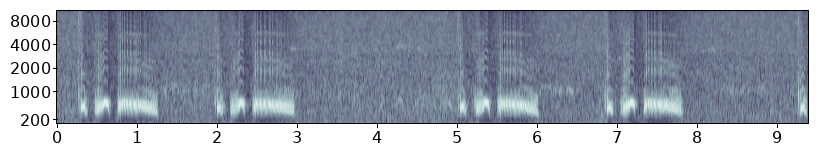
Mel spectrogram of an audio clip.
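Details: Decoy spotted dove of the Hạp bổi voice style, used for trapping, cooing in steady repetition. Four phrases come roughly every two seconds, each two brief low notes and then a drawn-out, slightly falling coo.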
